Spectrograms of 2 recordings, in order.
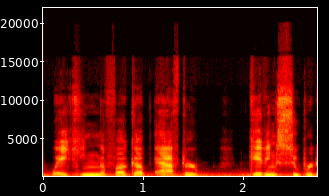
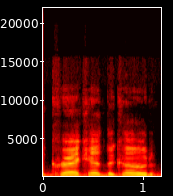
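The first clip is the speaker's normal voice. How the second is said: ordinary talk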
